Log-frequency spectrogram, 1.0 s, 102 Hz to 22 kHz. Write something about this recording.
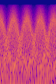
Guerard Karl 2012 13 son2
Synth, Audacity, mono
